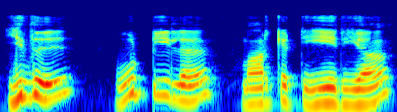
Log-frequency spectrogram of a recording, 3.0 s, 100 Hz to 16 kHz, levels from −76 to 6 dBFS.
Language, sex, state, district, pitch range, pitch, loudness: Tamil, male, Tamil Nadu, Nilgiris, 145-210 Hz, 170 Hz, -15 LUFS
